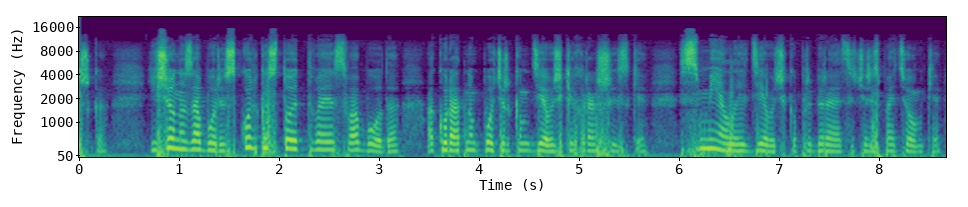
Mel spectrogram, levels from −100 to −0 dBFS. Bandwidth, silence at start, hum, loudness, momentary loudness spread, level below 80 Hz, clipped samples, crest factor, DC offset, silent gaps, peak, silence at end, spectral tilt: 15 kHz; 0 s; none; -20 LUFS; 12 LU; -36 dBFS; under 0.1%; 20 dB; under 0.1%; none; 0 dBFS; 0.1 s; -3.5 dB/octave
